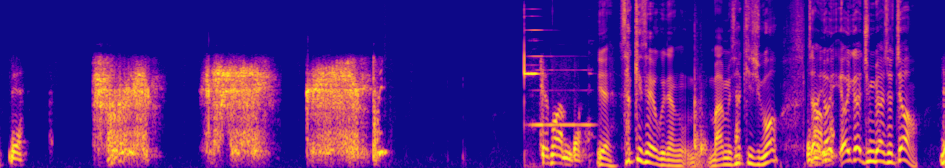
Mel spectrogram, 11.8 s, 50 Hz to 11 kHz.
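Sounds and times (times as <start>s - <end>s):
speech: 0.0s - 0.4s, 6.9s - 11.8s
person imitating a leopard cat's cry with raspy hissing snarls: 1.2s - 5.0s.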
